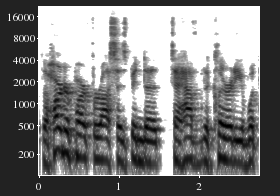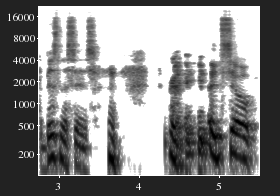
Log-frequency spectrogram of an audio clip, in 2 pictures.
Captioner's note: laughs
